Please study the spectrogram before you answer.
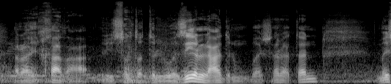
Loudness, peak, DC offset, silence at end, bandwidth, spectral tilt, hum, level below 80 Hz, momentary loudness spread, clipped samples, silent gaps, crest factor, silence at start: -21 LUFS; 0 dBFS; under 0.1%; 0 s; over 20 kHz; -4.5 dB/octave; none; -46 dBFS; 17 LU; under 0.1%; none; 20 dB; 0 s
